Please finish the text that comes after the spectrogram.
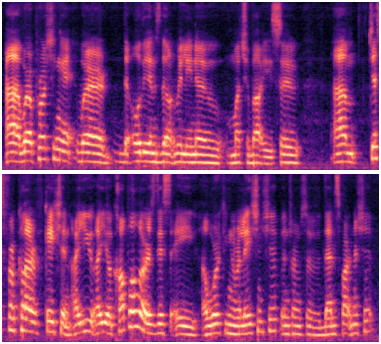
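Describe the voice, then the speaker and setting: A man hosting an interview in a conversational style, asking questions in a halting way. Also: on the high side. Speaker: interview host.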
